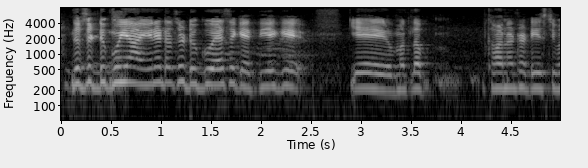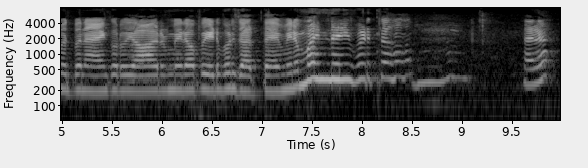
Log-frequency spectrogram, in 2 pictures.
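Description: A woman's voice: mid-range voice, fairly even intonation, moderate pace, fairly bright tone, dull audio, slight background noise. A young woman, chatting casually and teasingly in a family vlog filmed on a phone. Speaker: vlogger. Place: home, indoors and on a rooftop.

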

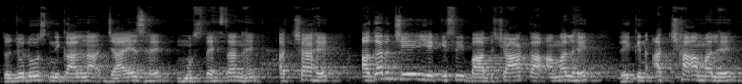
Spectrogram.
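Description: Male preacher, high bright voice, emphatic and argumentative, roomy echo with long reverb. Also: a little hiss or hum. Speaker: Islamic preacher. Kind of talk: religious lecture to camera. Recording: echoey room with long reverb.

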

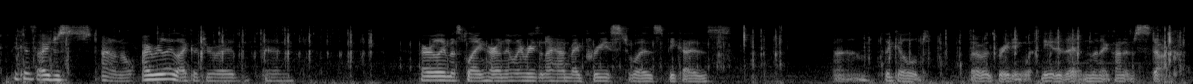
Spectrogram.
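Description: A woman with a cold chats casually as a gaming YouTuber, laughing at herself while she plays. Her congested voice is low and moves at a moderate pace, recorded on a desktop mic without a webcam, with the highs cut off and a faint hiss or hum.

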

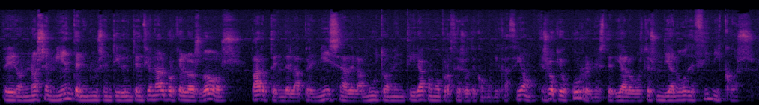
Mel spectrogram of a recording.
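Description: A man's voice: mid-range voice, fairly quick, few pauses, warm tone, roomy sound. A man giving an academic literature lecture and reading passages aloud, digressive and full of rhetorical questions.

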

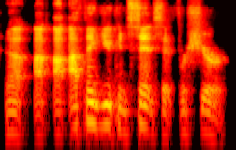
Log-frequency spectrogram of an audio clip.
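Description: A man's voice: lowish voice, a little fast, fairly bright tone. A man co-hosting a college football podcast, talking emphatically and repeating himself. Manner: emphatic, repeats words, says "man" often. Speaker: podcast co-host. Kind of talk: casual sports talk.

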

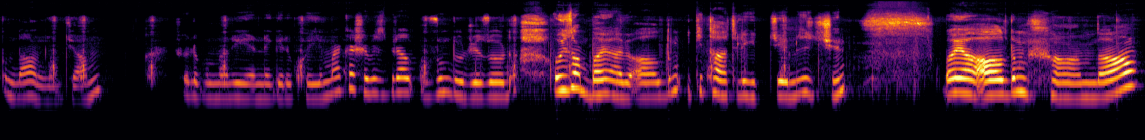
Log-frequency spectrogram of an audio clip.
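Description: A woman's voice: a little high, a little fast, darkish tone, a little hiss or hum. A young woman narrating casually as she plays, chatting straight to her viewers. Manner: chatty, addressing viewers directly. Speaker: vlogger. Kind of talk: casual game play narration.

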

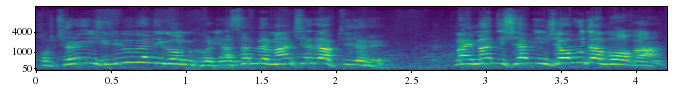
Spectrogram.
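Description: Fussy uncle, high voice, wailing, fawning, theatrical, TV comedy. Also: male voice, animated, fairly bright tone. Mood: defensive. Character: Garsha, fussy excitable middle-aged man, evasive and theatrical. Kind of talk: Persian TV comedy series acting.

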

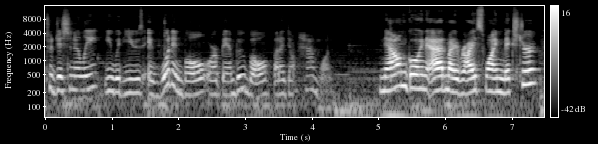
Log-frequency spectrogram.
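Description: A woman's voice: mid-range voice, normal speed, soft background music. Upbeat woman explaining step by step. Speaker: fishing and cooking channel host. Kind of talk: instructional cooking vlog.

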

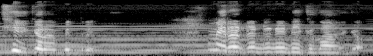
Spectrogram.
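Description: A woman's voice: high-pitched, animated, moderate pace, soft background music. An actress playing a grief-stricken mother who is crying and pleading as she laments her missing daughter. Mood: wailing. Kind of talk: Punjabi family drama acting.

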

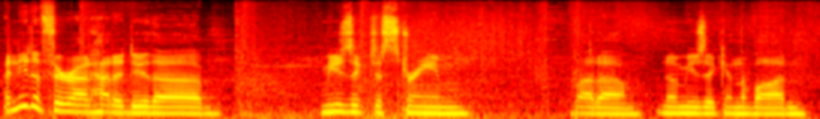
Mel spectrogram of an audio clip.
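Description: A streamer chatting casually with friends while playing, excitable, swearing and singing snatches to themself. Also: mid-range voice, normal speed, a little hiss or hum. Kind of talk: casual gaming chat with friends.

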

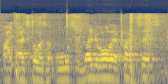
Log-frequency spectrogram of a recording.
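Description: A man's voice: a little high, brisk, distant mic. A middle-aged Australian man chatting cheerily as he unboxes parts in a motorcycle shop. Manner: excitable, cheery whoops. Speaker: shop owner and channel host. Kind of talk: casual unboxing chat. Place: motorcycle shop showroom by open doors. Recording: roomy, muffled, with loud background noise.

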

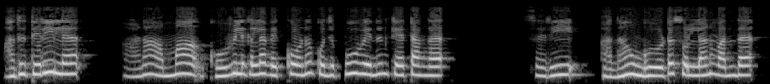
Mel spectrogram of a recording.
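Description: A woman's voice: very high voice, steady tone, moderate pace, voice pushed up. A woman voicing a timid young female servant in a cartoon story, who asks hesitant questions. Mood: polite.

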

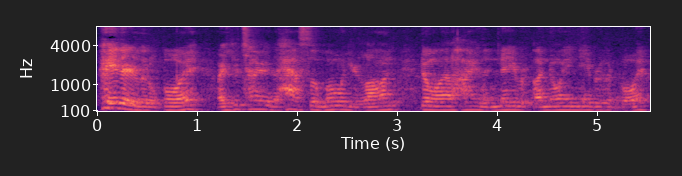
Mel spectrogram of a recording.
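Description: A man's voice: medium pitch, fairly even intonation, fairly quick, background noise, lightly acted. A young man acts out a hard sell infomercial salesman with a slightly stilted, homemade delivery. The sound is echoey and a bit distant, as from a camera in a small bare room. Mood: salesy. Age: teens to young adult. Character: older salesman pitching a gadget to a boy. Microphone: camera a few feet away.

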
